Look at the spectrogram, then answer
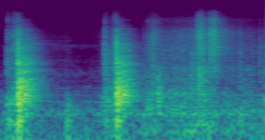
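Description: A knife chops scrubbed, topped and tailed potatoes into bite-sized pieces on a board, three or four sharp close thuds spaced about a second apart.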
